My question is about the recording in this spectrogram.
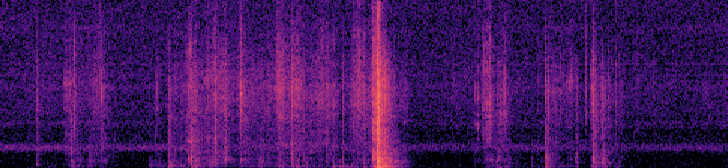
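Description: RC jet boat hull being handled and turned on a wooden table: scraping and knocking, with one loud thump about halfway through.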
